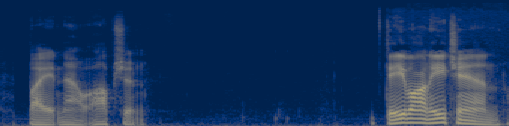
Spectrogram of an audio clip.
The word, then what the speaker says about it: Achane: Devon Achane, one of the hardest names to pronounce. That's what I was told today, and that's how you pronounce it, so I'm going with it, right?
